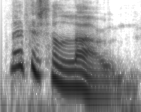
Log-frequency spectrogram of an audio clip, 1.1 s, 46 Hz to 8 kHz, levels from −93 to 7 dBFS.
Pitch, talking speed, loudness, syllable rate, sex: 155 Hz, 170 wpm, -14 LUFS, 5.5 syllables/s, male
